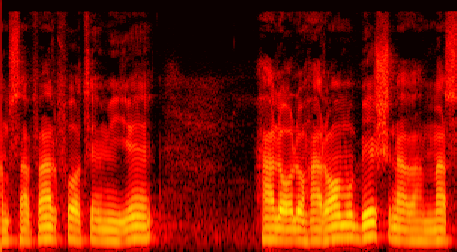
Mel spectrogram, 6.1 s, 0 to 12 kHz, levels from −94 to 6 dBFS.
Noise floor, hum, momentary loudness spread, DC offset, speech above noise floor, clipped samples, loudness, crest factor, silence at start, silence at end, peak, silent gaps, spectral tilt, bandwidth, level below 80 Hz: -66 dBFS; none; 6 LU; under 0.1%; 37 dB; under 0.1%; -30 LUFS; 18 dB; 0 s; 0 s; -12 dBFS; none; -6.5 dB/octave; 11 kHz; -70 dBFS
